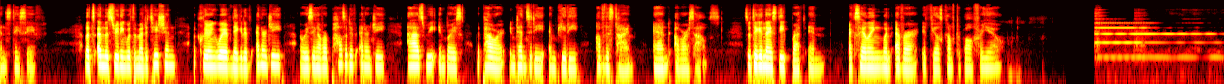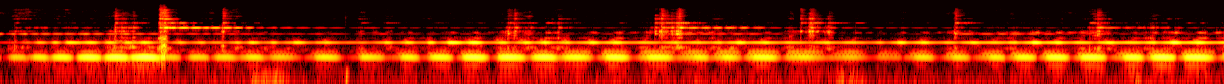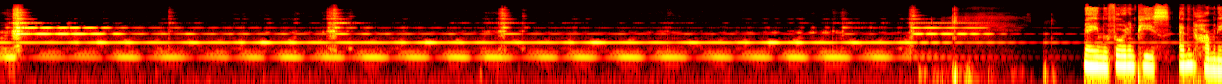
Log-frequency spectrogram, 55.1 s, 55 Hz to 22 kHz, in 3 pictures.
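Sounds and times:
singing bowl humming: 0:16.4 - 0:53.0.

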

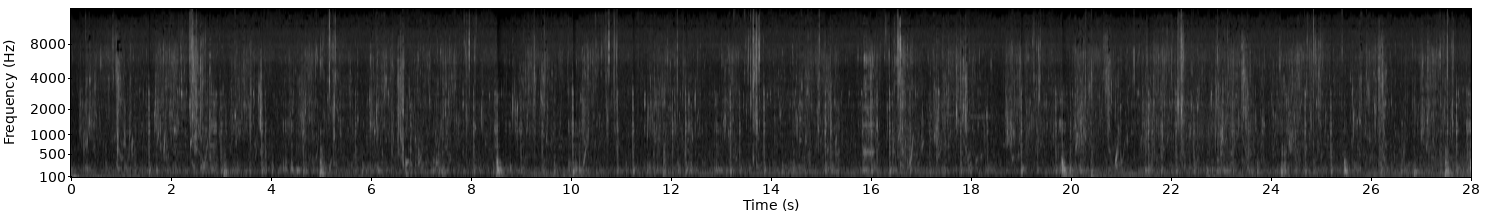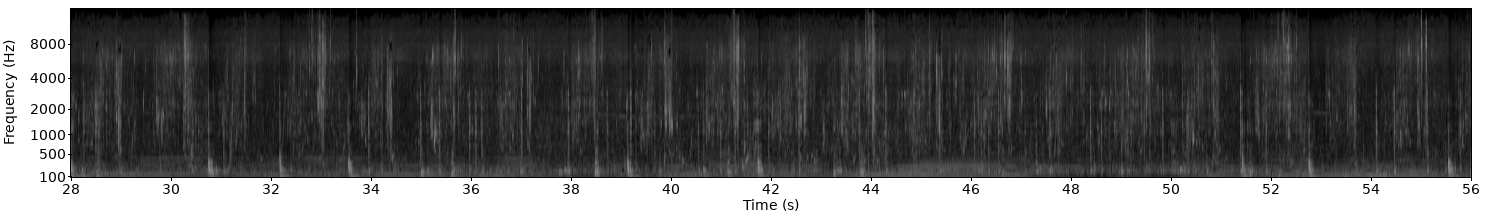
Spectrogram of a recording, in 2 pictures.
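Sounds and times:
low rumble of water and wind: 0:00.0 - 0:56.0
paddle splashing in water: 0:00.0 - 0:56.0.

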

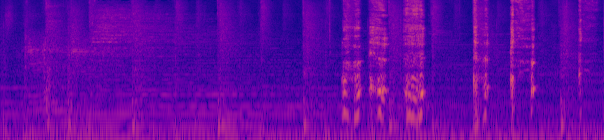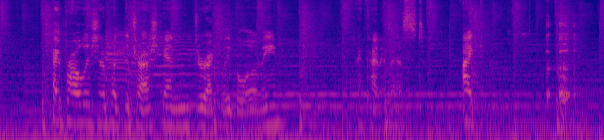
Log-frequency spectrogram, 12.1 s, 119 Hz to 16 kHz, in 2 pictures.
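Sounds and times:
woman coughing and gagging: 0:03.4 - 0:06.0, 0:11.5 - 0:11.9.

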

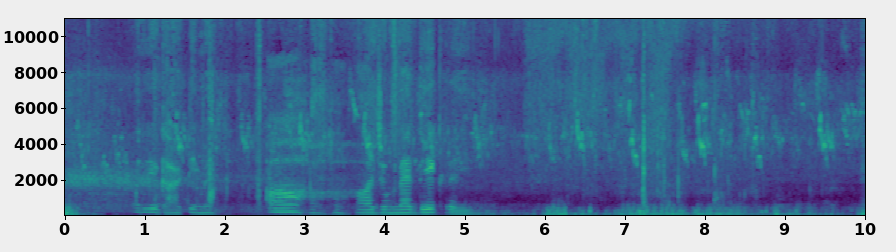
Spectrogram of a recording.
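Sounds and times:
wind buffeting microphone: 0:00.0 - 0:02.3, 0:05.1 - 0:10.0
small birds chirping: 0:00.0 - 0:10.0.

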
